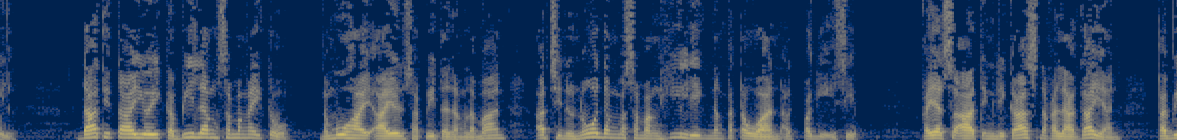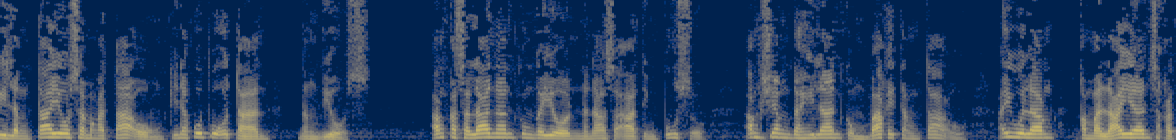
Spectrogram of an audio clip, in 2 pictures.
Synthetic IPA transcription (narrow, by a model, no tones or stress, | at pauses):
l | d̪aːt̪ɪt̪aːjo̞jkɐbiːlɐŋsɐmɐŋaʔɪt̪o̞̰ | nɐmuːɦɐjʔaːjo̞nsɐpiːt̪ɐnɐŋlɐman | ʔɐt̪̚sɪnʊno̞d̪ɐŋmɐsɐmaŋɦiːlɪɡ̚nɐŋkɐt̪ɐwanɐ̰t̪̚pɐɡiːʔɪsɪ̰p̚ | kɐjat̪sɐʔaːt̪ɪŋlɪkasnɐkɐlaːɡaːjɐ̰n | kɐbiːlɐŋt̪aːjo̞sɐmɐŋat̪aːʔo̞ŋkɪnɐpupʊʔʊt̪anː | ɐŋd̪jo̞s | ʔɐŋkɐsɐlaːnɐnkʊŋɡɐjo̞nːɐnaːsɐ̰ʔaːt̪ɪŋpuːso̞̰ | ʔɐŋʃaŋd̪ɐɦɪlankʊŋbaːkɪt̪ɐŋt̪aːʔo̞̰ | ʔɐjwɐlaŋ | kɐmɐlaːjɐnsɐkɐt̪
